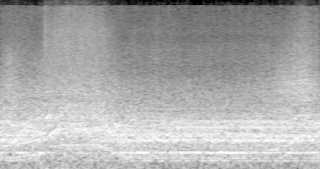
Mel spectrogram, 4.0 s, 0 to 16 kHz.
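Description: Formula One cars' 2.4-litre V8 engines running very loud at close range as the cars roll into their grid slots, several engines holding steady pitches together. One revs up about half a second in, and another swells louder as it passes near the end.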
